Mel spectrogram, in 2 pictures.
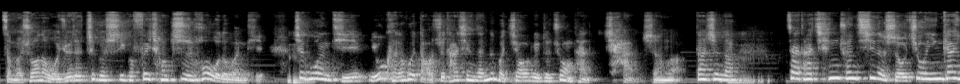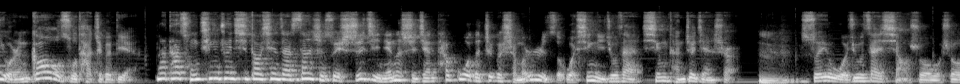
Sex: male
